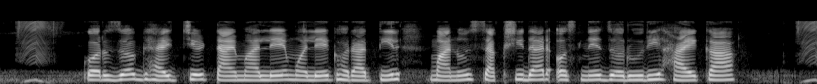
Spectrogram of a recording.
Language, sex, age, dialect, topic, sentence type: Marathi, female, 18-24, Varhadi, banking, question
